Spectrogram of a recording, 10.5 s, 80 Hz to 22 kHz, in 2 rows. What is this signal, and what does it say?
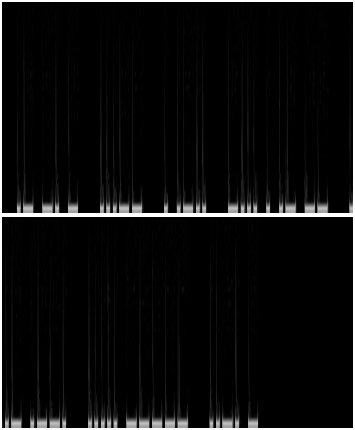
Morse code, heard as a keyed tone, about 25 wpm, 700 Hz. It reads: ANT 3 EL BEAM UP 50 FT
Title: Practice QSO - Exchange 2 - Info - 25wpm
